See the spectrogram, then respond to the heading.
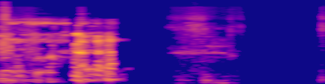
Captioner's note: laughter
